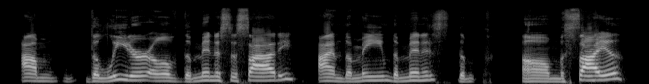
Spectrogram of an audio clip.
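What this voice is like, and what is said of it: Put-on accent. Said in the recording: “through that accent.”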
